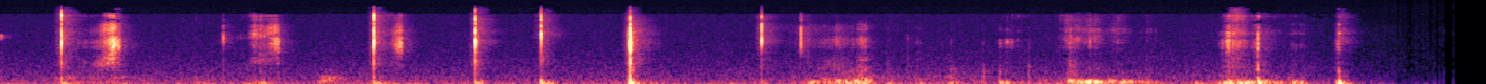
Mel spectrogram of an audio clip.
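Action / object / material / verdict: tap / small painted wooden ornament / wood / none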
